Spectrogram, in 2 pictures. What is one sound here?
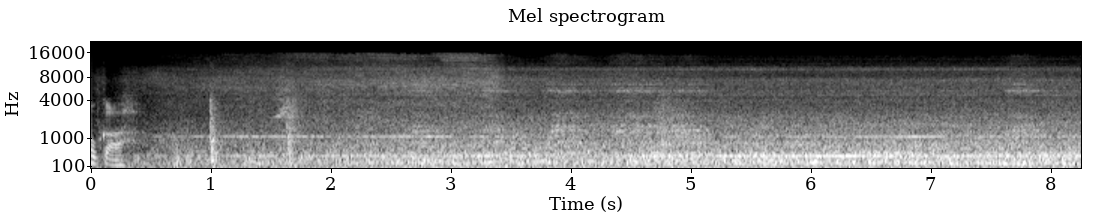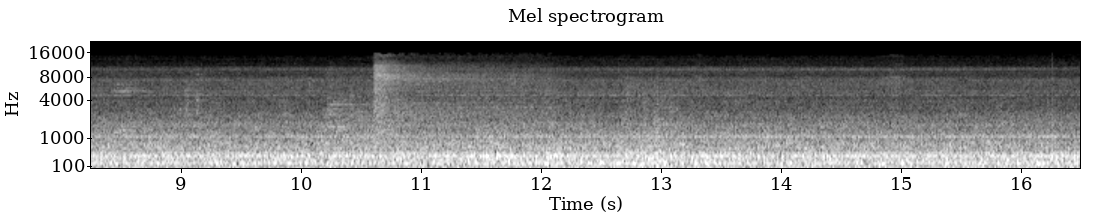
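An electric train hums steadily nearby.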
